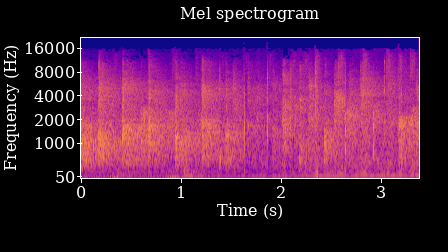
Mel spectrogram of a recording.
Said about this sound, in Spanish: Qué poco forzado ha quedado el aplauso.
